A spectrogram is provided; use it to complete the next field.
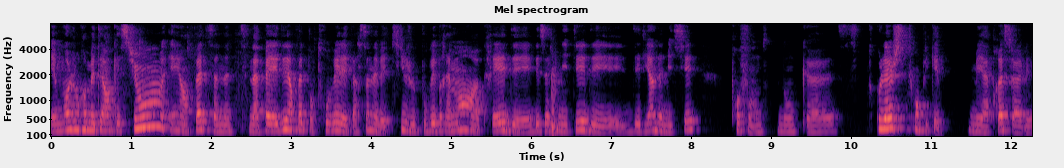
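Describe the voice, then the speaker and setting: An ordinary speaking voice from a woman, medium in pitch with ordinary pitch variation, at a moderate pace, with big swings in loudness. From France, Paris region (Yvelines). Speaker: natural contraception trainer. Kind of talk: interview conversation.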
